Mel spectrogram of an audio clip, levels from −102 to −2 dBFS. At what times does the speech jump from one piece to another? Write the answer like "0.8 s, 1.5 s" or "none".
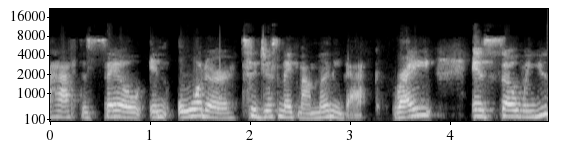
none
